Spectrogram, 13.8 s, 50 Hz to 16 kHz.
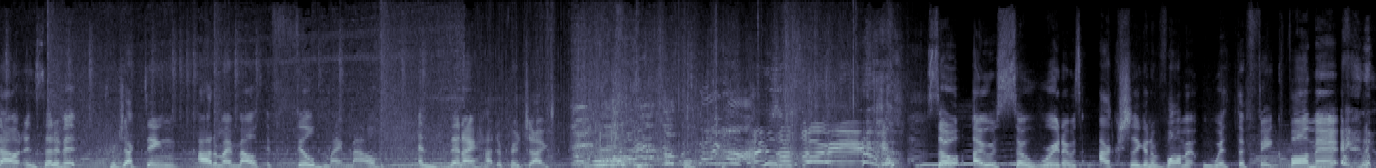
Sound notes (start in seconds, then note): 5.6 hurling; 13.4 chuckles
